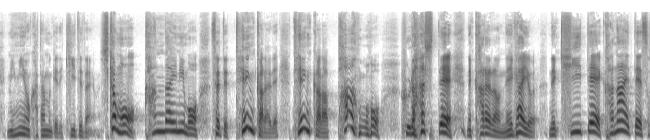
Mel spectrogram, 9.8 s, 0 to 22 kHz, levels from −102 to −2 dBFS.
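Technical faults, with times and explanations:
No technical faults can be heard in this speech.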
